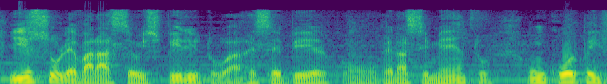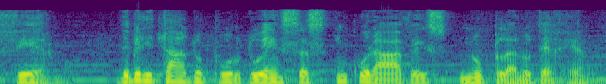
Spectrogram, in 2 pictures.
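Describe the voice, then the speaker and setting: An actor playing a wise, grave spirit mentor in a radio drama, speaking in a measured, formal, fatherly way. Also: on the low side, big pitch swings, mellow. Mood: grave, counselling. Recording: slightly muffled radio drama with music.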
